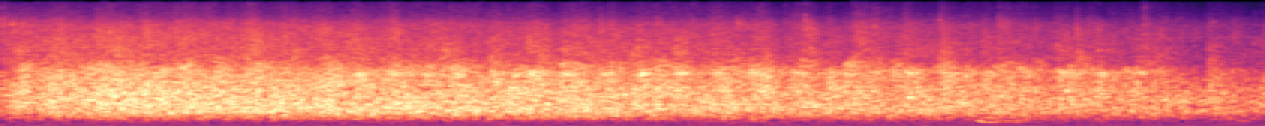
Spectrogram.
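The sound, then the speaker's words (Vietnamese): A big round of applause from a gathering celebrating a birthday, thick and continuous with countless overlapping claps at a steady loud level, easing slightly near the end. “thì tất cả hãy cho một tràng vỗ tay thật lớn”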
